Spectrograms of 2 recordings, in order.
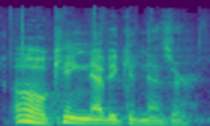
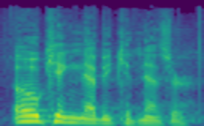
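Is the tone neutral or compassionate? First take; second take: compassionate; compassionate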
